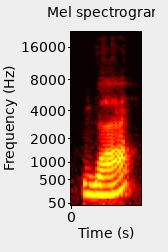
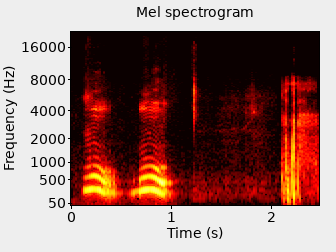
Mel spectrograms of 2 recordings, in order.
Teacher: ওয়াও বলতে গিয়ে দুই ঠোঁট কিন্তু একসাথে লেগে যায় না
